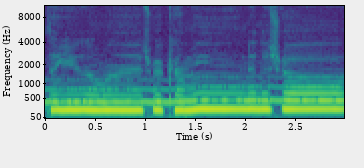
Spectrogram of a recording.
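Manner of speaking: high sing-song falsetto thanks. Pretend. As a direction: flip up into a high voice. Host repeats the welcome in falsetto.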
